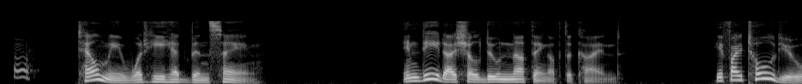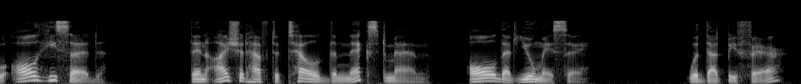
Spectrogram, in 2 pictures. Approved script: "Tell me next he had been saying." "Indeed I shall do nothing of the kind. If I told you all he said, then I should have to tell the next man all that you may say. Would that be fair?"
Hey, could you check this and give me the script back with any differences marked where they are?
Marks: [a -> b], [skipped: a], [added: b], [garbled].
"Tell me [next -> what] he had been saying." "Indeed I shall do nothing of the kind. If I told you all he said, then I should have to tell the next man all that you may say. Would that be fair?"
